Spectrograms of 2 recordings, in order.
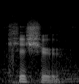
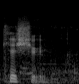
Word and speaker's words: Kishu: outs big alex saying his name is pronounced kishu all right kishu if that's right thank you big alex beg out i'll go kiss you and if i'm saying kiss you're not quite right then correct me again like i say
